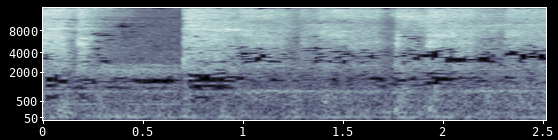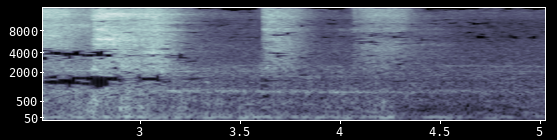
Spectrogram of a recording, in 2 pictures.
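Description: Electric multiple-unit passenger train running past close by, a low rumble overlaid with several bursts of hiss that die down near the end.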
